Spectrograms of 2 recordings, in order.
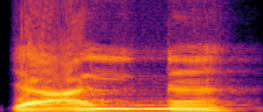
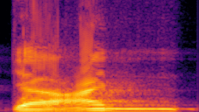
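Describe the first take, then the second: First: The l sound is pronounced clearly. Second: The l sound is blurred and barely heard. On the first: The speaker calls it right. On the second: The speaker calls it wrong. "Jangan sampai tidak terlihat"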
